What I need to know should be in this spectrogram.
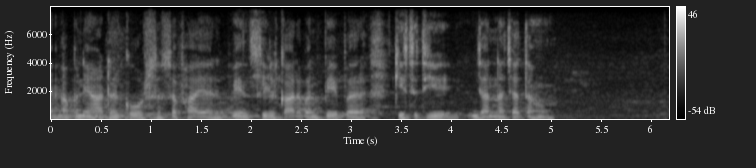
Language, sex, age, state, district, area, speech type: Hindi, male, 18-30, Uttar Pradesh, Bhadohi, urban, read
